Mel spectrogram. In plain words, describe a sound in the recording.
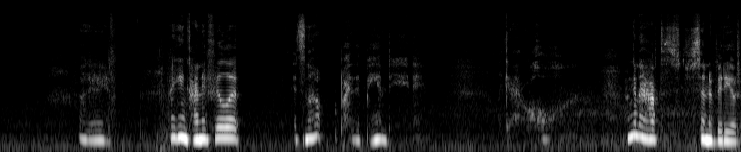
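A young woman talks casually and close up.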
